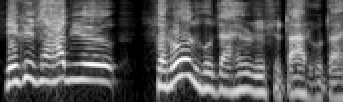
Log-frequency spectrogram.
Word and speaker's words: Sarod: Sarod, actual pronunciation was Sarood.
